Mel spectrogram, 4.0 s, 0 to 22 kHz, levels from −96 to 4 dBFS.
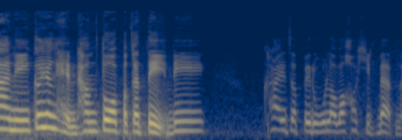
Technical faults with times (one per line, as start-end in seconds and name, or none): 1.73-3.98 automatic gain rising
